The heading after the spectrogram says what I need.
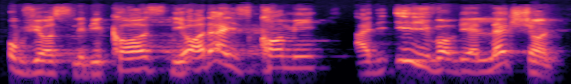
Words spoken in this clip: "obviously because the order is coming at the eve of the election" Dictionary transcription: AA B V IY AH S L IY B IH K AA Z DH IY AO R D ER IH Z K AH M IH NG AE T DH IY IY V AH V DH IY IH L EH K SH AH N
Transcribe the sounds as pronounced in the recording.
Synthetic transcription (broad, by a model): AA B V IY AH S L IY B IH K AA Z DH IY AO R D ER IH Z K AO M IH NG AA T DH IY IY V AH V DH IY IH L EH K SH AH N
